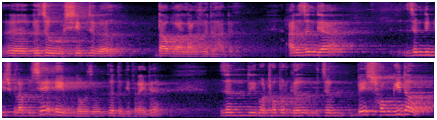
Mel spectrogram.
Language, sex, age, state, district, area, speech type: Bodo, male, 45-60, Assam, Baksa, urban, spontaneous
